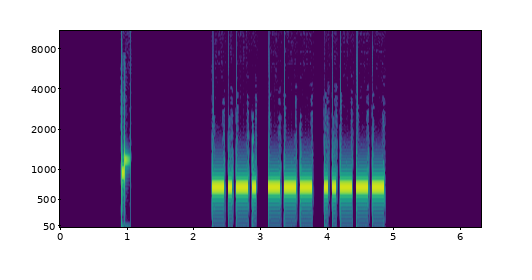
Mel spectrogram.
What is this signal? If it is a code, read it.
Morse code, heard as a keyed tone, about 20 wpm, 700 Hz. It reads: CO2
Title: Callsign Prefixes for Top 100 DXCC - 20wpm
